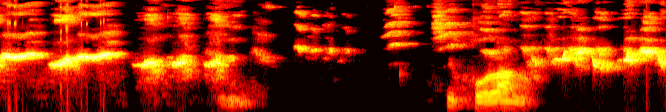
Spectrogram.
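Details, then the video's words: Wambi call used as a lure to make other wambi reply: clear whistled notes around the upper-middle range, some sliding and repeated in short phrases, with a brief lower harmonic vocal sound near the end and a person speaking nearby. "pancingan wambi gacor, wambi manapun bakalan nyaut"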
